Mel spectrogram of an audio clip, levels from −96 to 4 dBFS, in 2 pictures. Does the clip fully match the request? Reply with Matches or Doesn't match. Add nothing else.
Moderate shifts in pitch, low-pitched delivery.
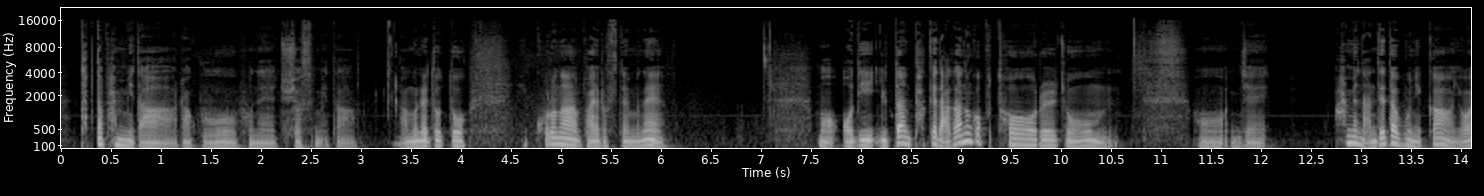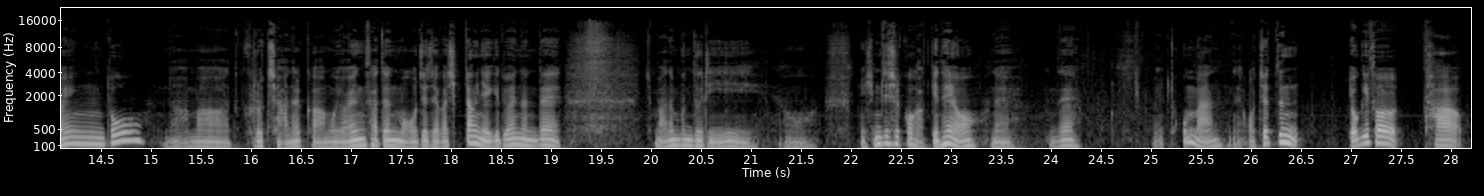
Doesn't match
